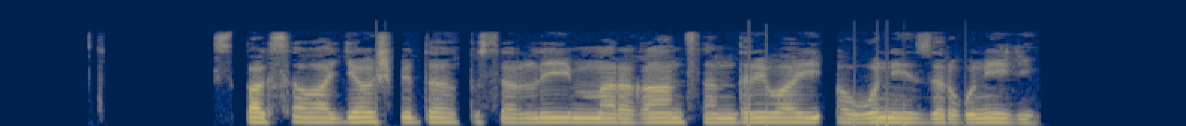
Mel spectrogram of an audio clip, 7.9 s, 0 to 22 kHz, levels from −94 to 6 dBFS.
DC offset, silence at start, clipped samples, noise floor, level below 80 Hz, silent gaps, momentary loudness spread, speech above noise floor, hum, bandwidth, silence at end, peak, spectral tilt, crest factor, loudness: under 0.1%; 1.45 s; under 0.1%; under -90 dBFS; -54 dBFS; 1.58-1.63 s, 5.51-5.57 s; 6 LU; over 68 dB; none; 8 kHz; 1 s; -4 dBFS; -6 dB/octave; 20 dB; -23 LUFS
